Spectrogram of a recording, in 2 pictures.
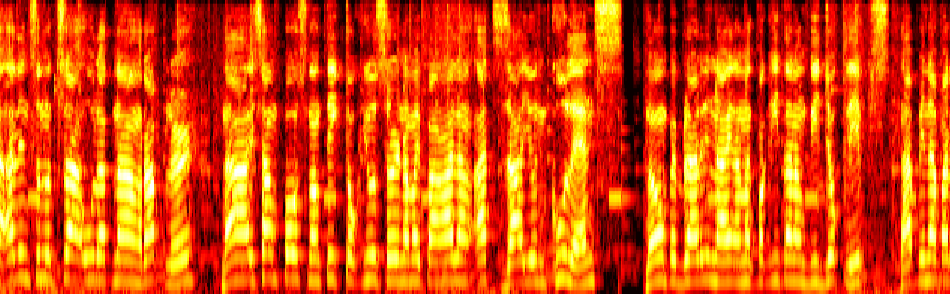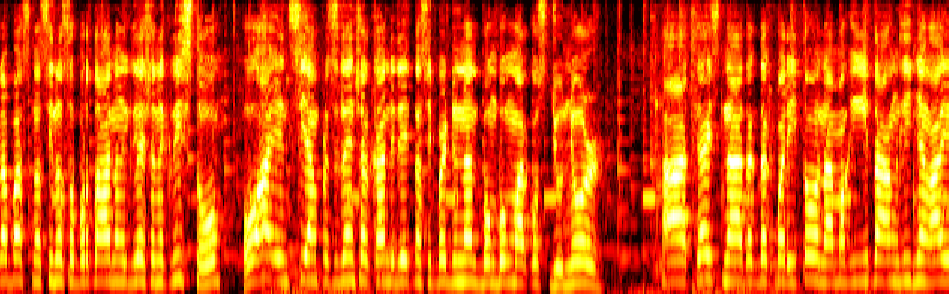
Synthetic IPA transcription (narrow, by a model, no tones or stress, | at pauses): ʔɐlinsʊnod̪̚sɐʔuːlɐt̪̚nɐŋɾaplɛɹ | nɐʔɪsaŋpowst̪nɐŋt̪ik̚t̪okjuːsɛɹnɐmɐjpɐŋaːlɐŋɐt̪̚zajonkulɛns | noʔoŋpɛbɾaːɾinajnɐŋnɐɡ̚pɐkiːt̪ɐnɐŋbid̪eoklip̚snɐpɪnapɐlɐbasnɐsɪnoːsopoɾt̪ahanɐŋɪɡlɛʃɐnɪkɾist̪o̞ | ʔo̞ʔajʔɛnsiɐŋpɾɛsɪd̪ɛnʃɐlkand̪ɪd̪ejt̪̚nɐsɪpɛɾd̪ɪnand̪̚boŋboŋmaɾko̞sd͡ʒunjoɹ | ʔɐt̪̚ɡajsnɐd̪ɐɡ̚d̪aɡ̚pɐɾiːt̪o̞nɐmɐkikiːt̪aɐŋlinjɐŋaj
